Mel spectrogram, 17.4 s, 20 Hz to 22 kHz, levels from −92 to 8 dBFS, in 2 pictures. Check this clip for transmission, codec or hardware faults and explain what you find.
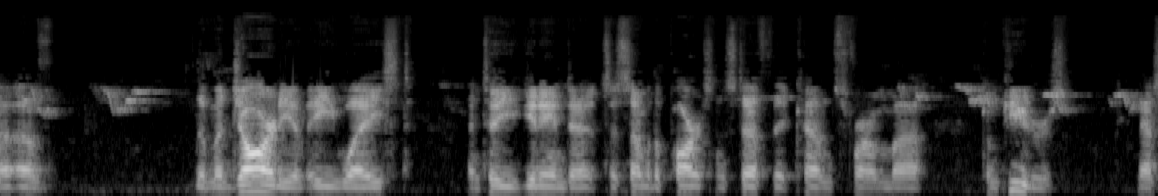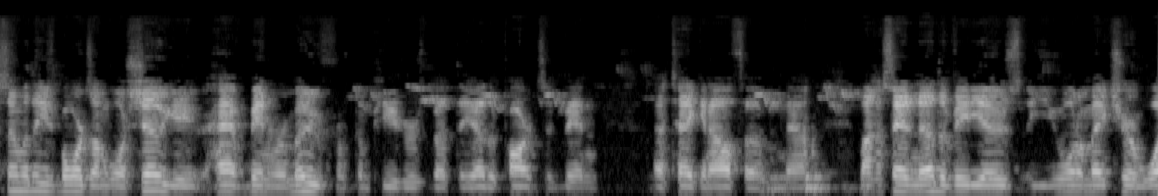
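There is one processing fault, present throughout, plus seven moments where it bites much harder.

Across the whole clip, held material and tails pump and thin out by a few decibels while attacks pass. This is a noise suppressor applied to music or sounds, mistaking steady content for noise.

At 0.43 to 0.78 s, 1.19 to 1.48 s, 6.97 to 7.17 s, 8.05 to 8.37 s, 11.14 to 11.38 s, 12.69 to 12.92 s and 13.12 to 13.59 s, the sound sinks for a fraction of a second, by about 12 to 21 dB. This is sound cut by the noise suppressor, which clamps sustained portions hardest.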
